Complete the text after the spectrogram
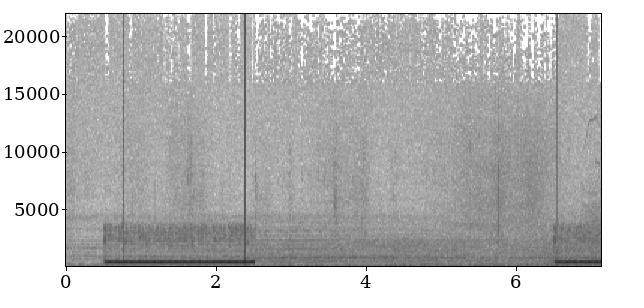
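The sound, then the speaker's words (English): A telephone ringback tone from an outgoing phone call: a steady, loud, mid-pitched hum plays for about two seconds, stops for four seconds, then starts again. A low rumbling noise of trucks runs underneath, and no one speaks. “I think you'll at least be able to hear it ring.”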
